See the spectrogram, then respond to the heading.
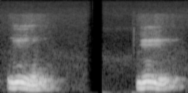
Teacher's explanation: So for example, when we say oo, long oo that we were talking about, oo, that's our lips get rounded, but that's a back vowel. It comes from the whatever you can locate as back part of the please keep it there, right, back part of the tongue.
